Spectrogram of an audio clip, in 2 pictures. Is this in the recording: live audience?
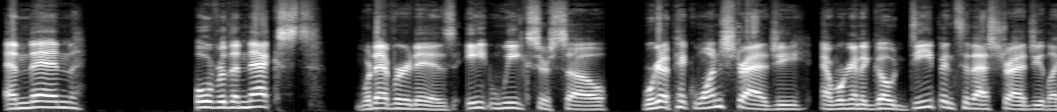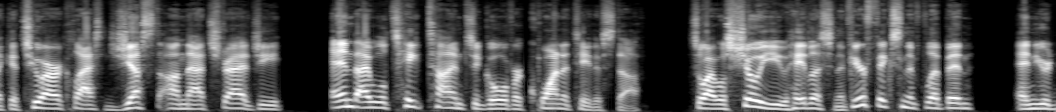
yes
